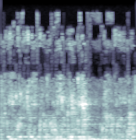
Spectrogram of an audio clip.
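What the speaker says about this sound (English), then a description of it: "And now we'll flush again." Household toilet flushing after the water supply has been shut off during a leak repair, a steady loud rush of water close by, continuous and without pauses.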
